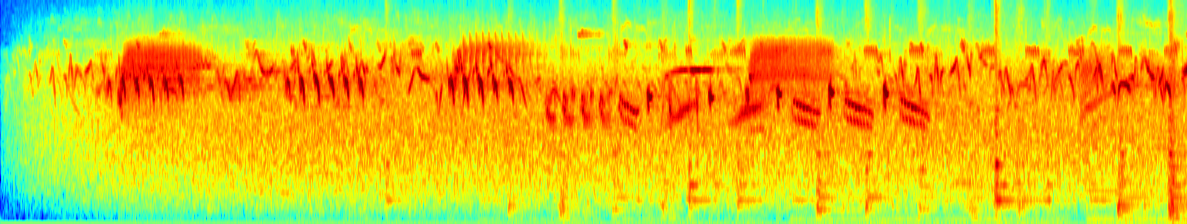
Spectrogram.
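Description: Songbirds singing in quick chirping, trilled phrases, fading in over the first second. Faint low steady tones join in from about halfway.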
